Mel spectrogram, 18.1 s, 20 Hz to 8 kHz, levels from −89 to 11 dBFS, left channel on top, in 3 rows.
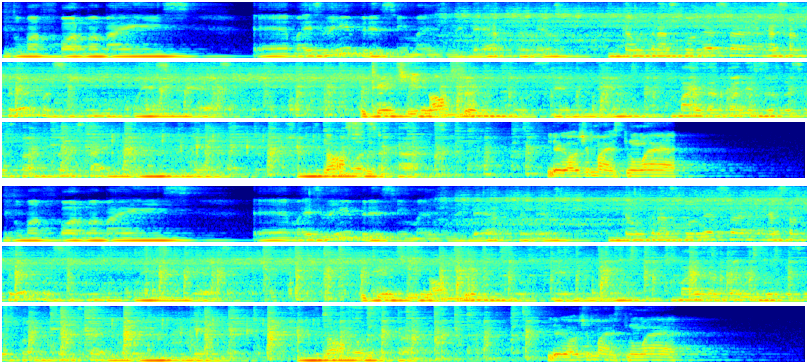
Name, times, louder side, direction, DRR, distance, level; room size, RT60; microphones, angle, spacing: voice 1, 0.0-1.4 1.9-7.9 8.8-13.9 14.2-15.5, left 1 dB, 20° left, 1.0 m, -22 dB
sound 1, 2.3-2.4 3.0-3.1 3.6-3.8 4.7-4.9 5.8-6.0 7.0-7.2 8.3-8.4, right 2 dB, 40° right, 1.9 m, -43 dB
sound 2, 3.2-14.7, left 2 dB, ahead, 1.5 m, -32 dB
sound 3, 6.1-16.1, right 3 dB, 65° right, 1.3 m, -28 dB
voice 2, 8.7-9.7 14.5-14.9 16.2-17.1, left 5 dB, 50° left, 0.5 m, -20 dB
15.5 x 6.8 x 6.1 m
head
